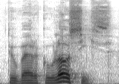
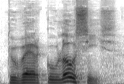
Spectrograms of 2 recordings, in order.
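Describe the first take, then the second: The two takes are said the same way.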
